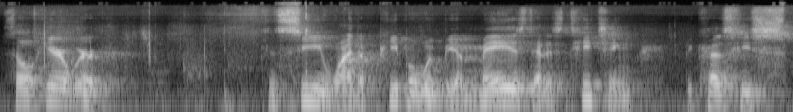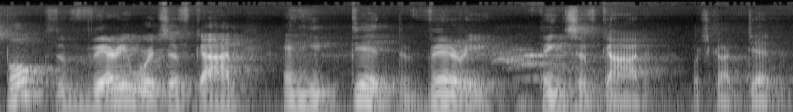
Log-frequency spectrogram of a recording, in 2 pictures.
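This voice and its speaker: A man delivering a relaxed, chatty sermon from a church sanctuary, pausing now and then to find his place. His voice sits at a middle pitch. The room echoes around him, with a light hum of ambience behind. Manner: casual, searching for words, loses his notes. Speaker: pastor.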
